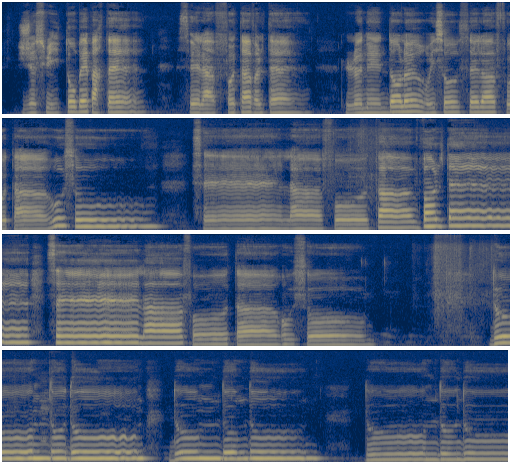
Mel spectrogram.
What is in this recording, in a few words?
alto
